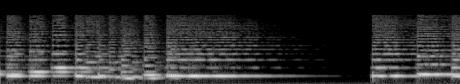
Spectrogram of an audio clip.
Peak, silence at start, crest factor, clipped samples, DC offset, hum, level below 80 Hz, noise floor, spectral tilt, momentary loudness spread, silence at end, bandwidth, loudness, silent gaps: -4 dBFS; 0 s; 14 dB; under 0.1%; 0.1%; none; -62 dBFS; -60 dBFS; -3 dB/octave; 10 LU; 0 s; 11 kHz; -17 LUFS; none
